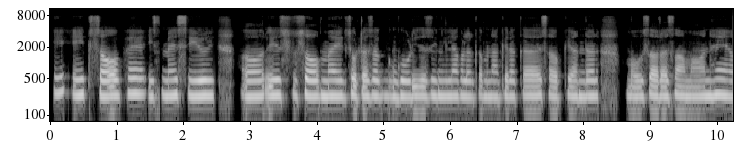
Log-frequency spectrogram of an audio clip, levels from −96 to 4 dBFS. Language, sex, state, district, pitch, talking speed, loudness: Hindi, female, Uttar Pradesh, Muzaffarnagar, 230 Hz, 180 wpm, -23 LUFS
